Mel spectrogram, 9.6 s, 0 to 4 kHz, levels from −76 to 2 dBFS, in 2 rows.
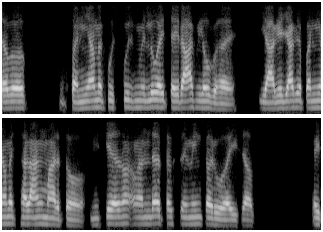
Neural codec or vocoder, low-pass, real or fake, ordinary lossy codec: codec, 16 kHz, 2 kbps, FunCodec, trained on Chinese and English, 25 frames a second; 3.6 kHz; fake; Opus, 16 kbps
